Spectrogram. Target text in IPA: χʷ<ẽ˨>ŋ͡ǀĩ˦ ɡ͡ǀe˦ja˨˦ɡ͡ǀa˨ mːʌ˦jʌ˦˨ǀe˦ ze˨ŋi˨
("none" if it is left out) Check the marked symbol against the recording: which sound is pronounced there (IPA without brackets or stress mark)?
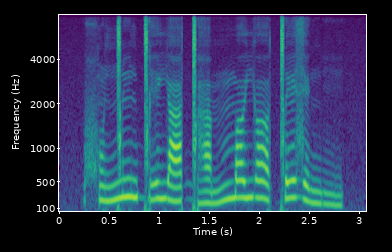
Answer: ĩ˨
